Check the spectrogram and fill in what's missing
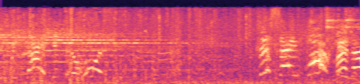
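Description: Horse hooves clip-clopping at a run in the Red Dead Redemption video game during a barn fire, with neighing, urgent talk and a crashing game soundscape layered over the hoofbeats.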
